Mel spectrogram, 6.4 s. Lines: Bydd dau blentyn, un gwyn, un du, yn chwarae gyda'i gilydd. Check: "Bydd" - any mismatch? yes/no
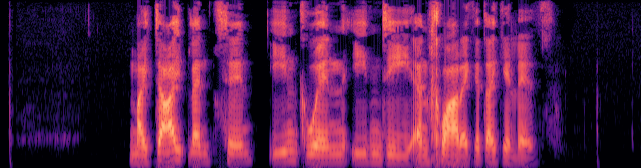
yes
